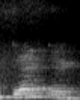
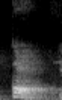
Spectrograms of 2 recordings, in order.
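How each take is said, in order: First: कॉम्ब said with the final b sounded; wrong way with b. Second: कॉम्ब said as kom, no b; correct, b silent. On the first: Teacher imitating the common wrong कॉम्ब with b. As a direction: say कॉम्ब ending on a b. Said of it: "वो हमारा wrong pronunciation है". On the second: Teacher giving students the correct कॉम्ब, b silent. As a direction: say कॉम्ब ending on the m. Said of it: "सही हमारा pronunciation क्या है". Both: Shown as a demonstration.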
